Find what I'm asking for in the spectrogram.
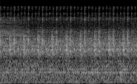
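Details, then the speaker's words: Toyota Altis at idle during cooling-system bleeding after AC compressor replacement left coolant unfilled: fast even ticking knock over hissy background, knock returned after coolant added; waiting for fan/thermostat to open. Cause not confirmed. "aan naman yung naking niya bumalik na naman testingin lang natin t nawawala may naking kasi doon eh"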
